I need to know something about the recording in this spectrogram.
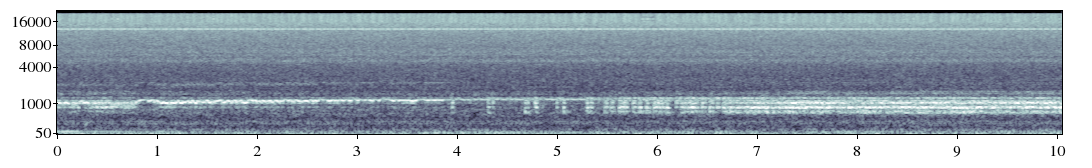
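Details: Corsair GS600 computer power supply emits a steady hooting whine around a thousand hertz over a low hum; the replacement unit did the same, then failed after about 3 months.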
